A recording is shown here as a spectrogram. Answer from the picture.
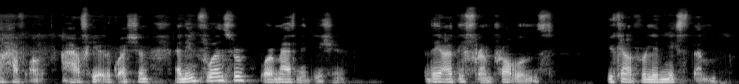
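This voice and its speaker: The speaker has a Spanish accent and a somewhat breathy voice with lively intonation. The pace is fairly quick, yet long pauses come often. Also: man, medium pitch for a man. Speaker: online teacher. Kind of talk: improvised lecture. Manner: fast; animated.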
